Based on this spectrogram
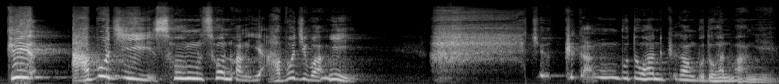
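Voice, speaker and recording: A male pastor preaching with a bright, high, lively voice that swoops through wide pitch. He calls his congregation to repeat after him. A long church reverb hangs behind every phrase. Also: unhurried, gravelly. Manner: animated, leads congregation in call-and-response. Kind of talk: sermon. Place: church sanctuary.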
